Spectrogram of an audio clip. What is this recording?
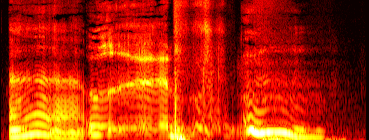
Begeisterung endet in Übelkeit
admiration which ends in nausea
admiration, sickness, sick, disgust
